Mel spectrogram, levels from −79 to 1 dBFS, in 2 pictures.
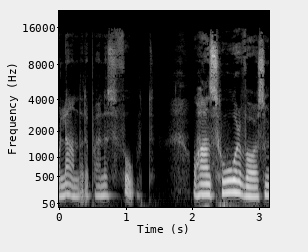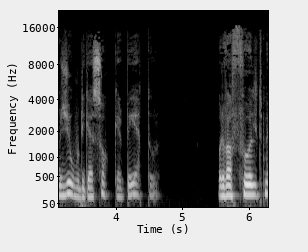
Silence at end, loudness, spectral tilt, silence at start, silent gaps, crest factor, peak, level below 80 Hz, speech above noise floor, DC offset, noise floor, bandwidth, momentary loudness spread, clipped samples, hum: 0 s; -18 LUFS; -5 dB/octave; 0 s; none; 18 dB; 0 dBFS; -54 dBFS; 58 dB; under 0.1%; -77 dBFS; 16.5 kHz; 15 LU; under 0.1%; none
